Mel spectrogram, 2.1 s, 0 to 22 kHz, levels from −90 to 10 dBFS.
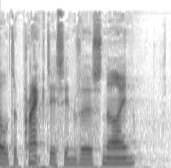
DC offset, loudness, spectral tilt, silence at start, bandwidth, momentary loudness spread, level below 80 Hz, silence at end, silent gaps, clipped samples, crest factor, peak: under 0.1%; -26 LUFS; -2 dB/octave; 0 s; 17 kHz; 5 LU; -62 dBFS; 0.45 s; none; under 0.1%; 22 dB; -6 dBFS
